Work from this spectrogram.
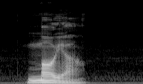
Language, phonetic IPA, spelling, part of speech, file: Polish, [ˈmɔja], moja, pronoun, Pl-moja.ogg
